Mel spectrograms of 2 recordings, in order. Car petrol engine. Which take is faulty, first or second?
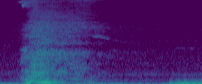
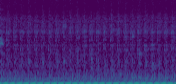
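second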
